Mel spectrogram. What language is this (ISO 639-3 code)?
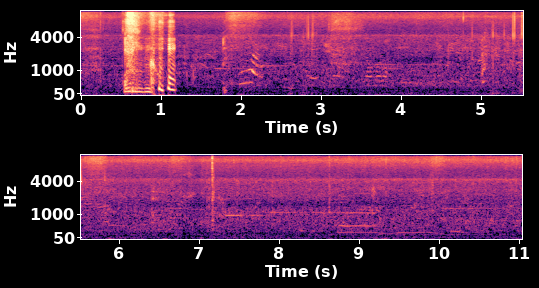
ind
